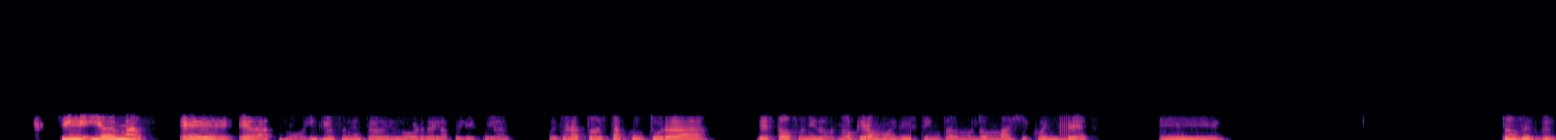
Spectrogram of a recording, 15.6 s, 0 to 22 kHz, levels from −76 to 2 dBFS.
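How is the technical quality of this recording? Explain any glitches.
The recording is speech carried over a G.711 telephone path, so it is band-limited at 4 kHz with only faint companding noise. Its glitches are three short dropouts from packet loss with the last packet repeated. These occur at 4.30 s (20 ms), 9.06 to 9.10 s (40 ms) and 10.60 to 10.68 s (80 ms), which fits one, two and four lost 20 ms packets. At each gap the receiver replays the last audio chunk until fresh data arrives. The repeats seldom align with the pitch period. The longer runs buzz at about 50 Hz, heard as a brief robotic stutter.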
